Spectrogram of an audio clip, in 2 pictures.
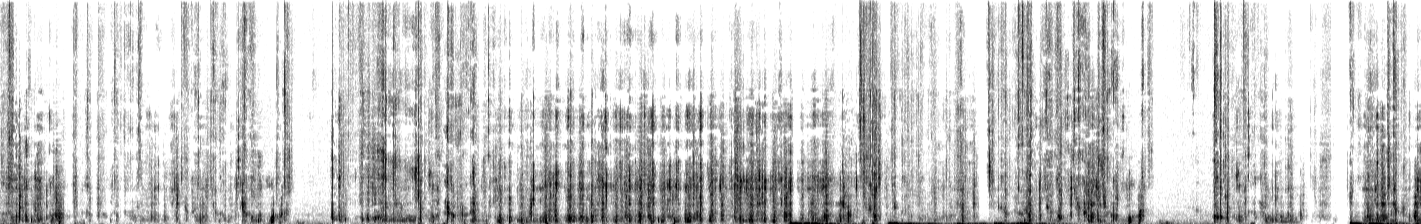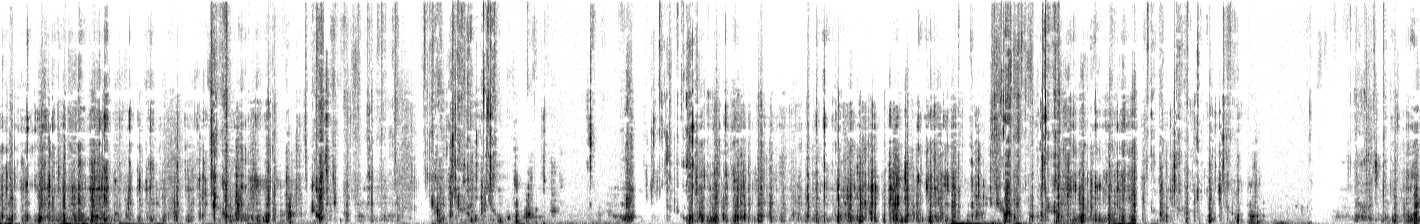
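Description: Close-miked chewing and mouth sounds of someone eating saucy spicy stew: a dense run of small clicks broken by a few short pauses.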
